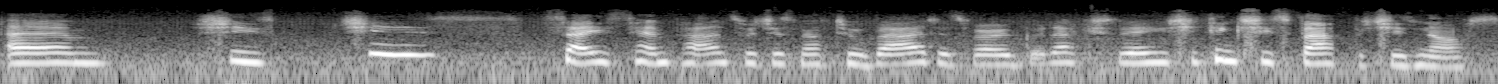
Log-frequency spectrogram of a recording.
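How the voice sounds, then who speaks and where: A chatty, giggly girl in her late teens with a Cork Irish accent, teasing her friend on a home tape letter. Her voice sits a little high. A loud cassette hiss runs under everything. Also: lively intonation, measured pace, hardly any pauses, rough recording. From Ireland. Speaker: schoolgirl recording a tape letter. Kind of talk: casual chat recorded on a home cassette. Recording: hissy 1980s cassette tape.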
